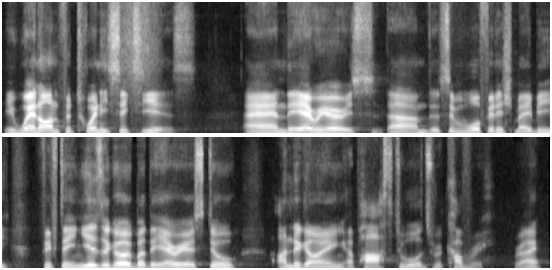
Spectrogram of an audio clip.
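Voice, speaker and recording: Man, slightly high smooth voice, conversational conference presenter, plain-spoken. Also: fairly even intonation, a bit bright. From born in Sri Lanka, grew up in Australia. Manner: plain-spoken, conversational, uses pauses and tag questions. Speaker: startup co-founder, conference speaker. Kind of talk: informal conference presentation, personal storytelling. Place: conference stage in a large hall. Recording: reverberant hall PA sound.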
